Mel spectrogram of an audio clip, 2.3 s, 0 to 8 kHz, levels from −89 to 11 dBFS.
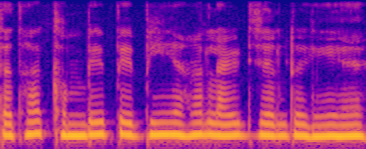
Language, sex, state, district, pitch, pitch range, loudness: Hindi, female, Goa, North and South Goa, 190 Hz, 185-195 Hz, -10 LUFS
